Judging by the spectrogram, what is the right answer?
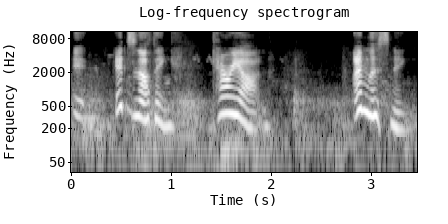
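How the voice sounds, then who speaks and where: Impish kid genius whos secretly old, boastful n teasing, super high n bouncy, audio drama, bit of noise. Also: female voice, sing-song, bright, forceful tone, heavily acted. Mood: musing, coy. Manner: teasing, haughty, quick to boast. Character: impish elderly scientist woman in a young girl's body. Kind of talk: fan audio drama acting.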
